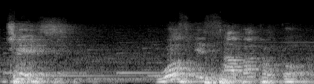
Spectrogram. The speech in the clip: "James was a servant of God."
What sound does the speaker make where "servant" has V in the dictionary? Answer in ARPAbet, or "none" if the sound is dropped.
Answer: B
